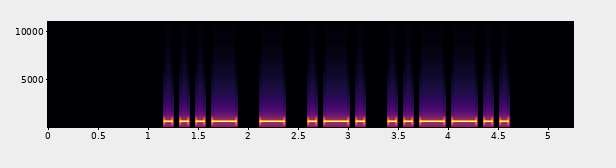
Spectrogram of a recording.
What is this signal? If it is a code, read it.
Morse code, heard as a keyed tone, about 15 wpm, 690 Hz. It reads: VTR?
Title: SOTA QSO Practice 15wpm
